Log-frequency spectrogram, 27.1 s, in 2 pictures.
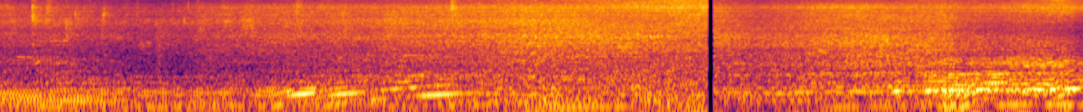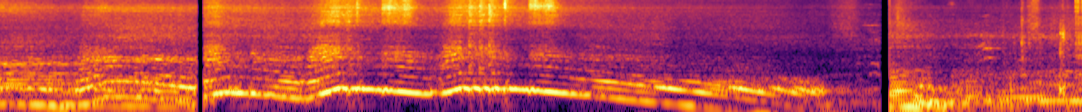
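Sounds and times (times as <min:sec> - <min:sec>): car engine revving: 0:03.3 - 0:24.0.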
